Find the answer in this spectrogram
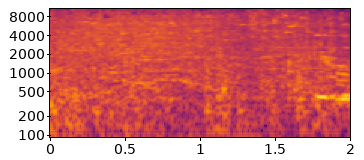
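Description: A large plate-glass shop window shattering as a body crashes through it, with glass showering and tinkling down. It starts suddenly and goes on for the whole two seconds.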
